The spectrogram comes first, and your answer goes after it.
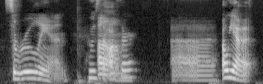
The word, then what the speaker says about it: Cerulean: just purchased how do you say it again cerulean cerulean who's the author oh yeah Amy Ewing that's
